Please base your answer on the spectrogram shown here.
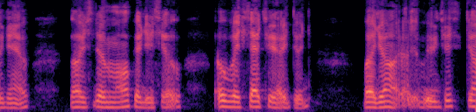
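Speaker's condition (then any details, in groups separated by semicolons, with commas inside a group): Spinal muscular atrophy type 2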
